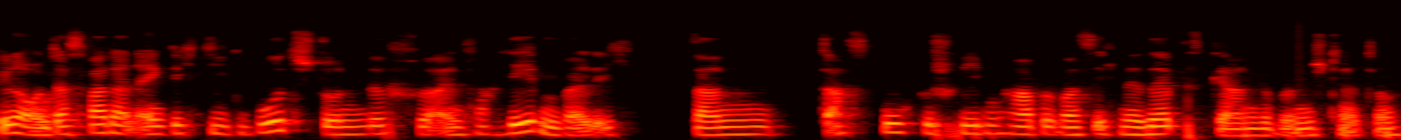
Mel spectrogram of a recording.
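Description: Her pitch very deep and low, a woman speaks at a moderate pace in a dark, mellow tone with vocal fry and fairly even intonation. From Hamburg, northern Germany. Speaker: author. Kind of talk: interview.

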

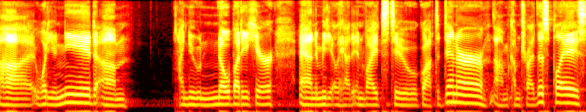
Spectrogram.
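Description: Speaking at a fairly slow pace with an American accent, a man has a bright, sharp tone at a medium pitch, heard on a very clean recording against a silent background. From Indiana. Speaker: local resident guest. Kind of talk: casual chat. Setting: studio.

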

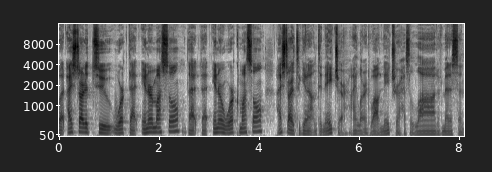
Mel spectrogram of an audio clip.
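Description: A man talks at a fairly quick pace with hardly any pauses and very wide pitch swings. The recording is very clean, silent in the background, with a dry, close sound and no echo. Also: medium pitch for a man. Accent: New York. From New York City. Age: 30s. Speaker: breathwork and wellness instructor, military veteran. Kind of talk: casual interview chat.

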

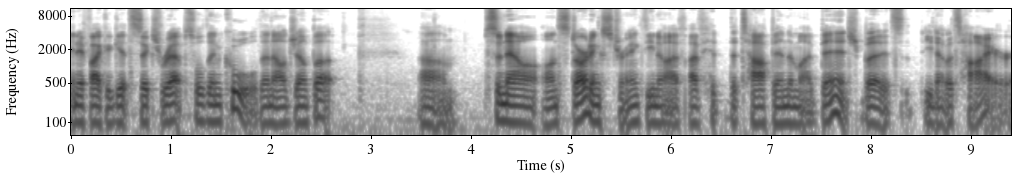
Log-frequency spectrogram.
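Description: A man's unremarkable speaking voice at fairly low pitch, with fairly even intonation and a moderate pace, on a very clean recording with a silent background. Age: 30s. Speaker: military veteran and lifter. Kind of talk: casual chat.

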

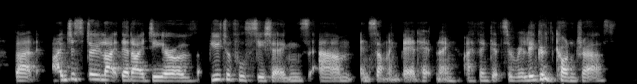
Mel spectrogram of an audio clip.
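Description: Hardly pausing at all, a woman with a New Zealand accent talks at a fairly quick pace. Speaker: crime novelist. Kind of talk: casual interview chat.

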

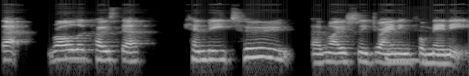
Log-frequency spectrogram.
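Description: In an Australian accent, a woman speaks at a moderate pace with very wide pitch swings, on a very clean recording with a silent background. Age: 40s. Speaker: tech company executive. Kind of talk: interview.

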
